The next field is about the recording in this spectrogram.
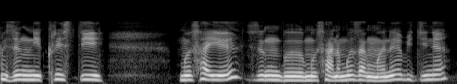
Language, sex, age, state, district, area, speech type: Bodo, female, 30-45, Assam, Baksa, rural, spontaneous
